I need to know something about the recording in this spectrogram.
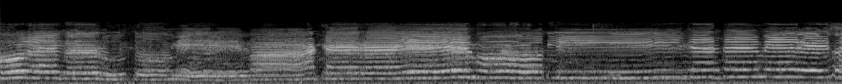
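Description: A group of women singing a Haryanvi devotional folk song together in a chant-like unison, with long held, sliding notes and no instruments.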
